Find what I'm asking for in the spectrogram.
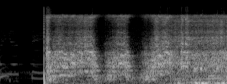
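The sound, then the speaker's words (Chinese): A car engine starts before driving off, firing abruptly after a quiet moment and then running loudly and steadily with a couple of slight dips in level. “你啱啱听到嘅系准备开车嗰阵时嘅声音”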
